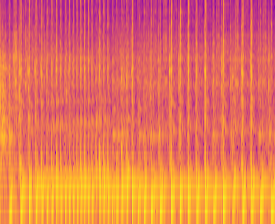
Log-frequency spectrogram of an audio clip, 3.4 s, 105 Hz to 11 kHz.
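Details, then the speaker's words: Garage-find Honda CT70 mini bike, first start after sitting for years: loud, raw, crackly single-cylinder thumping at about ten beats a second, sounding underwater, from the rusted exhaust pipe rotted in half; fuel/air leak at carb also suspected. "all right well it is a runner so I'm excited about that it sounds like it's underwater with that pipe might just try and cut something today cut it off find another exhaust and we'll weld in"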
